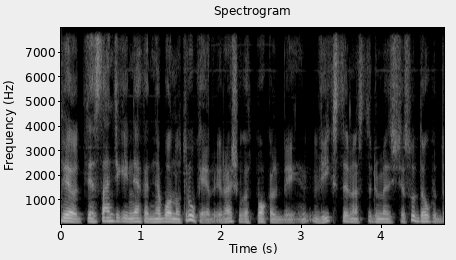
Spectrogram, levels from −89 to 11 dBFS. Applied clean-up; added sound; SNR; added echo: neural mask model DeepFilterNet 3.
